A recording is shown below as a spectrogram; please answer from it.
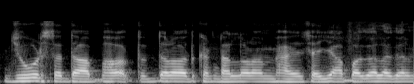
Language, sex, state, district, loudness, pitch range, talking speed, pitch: Maithili, male, Bihar, Madhepura, -15 LUFS, 130-140 Hz, 190 wpm, 135 Hz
